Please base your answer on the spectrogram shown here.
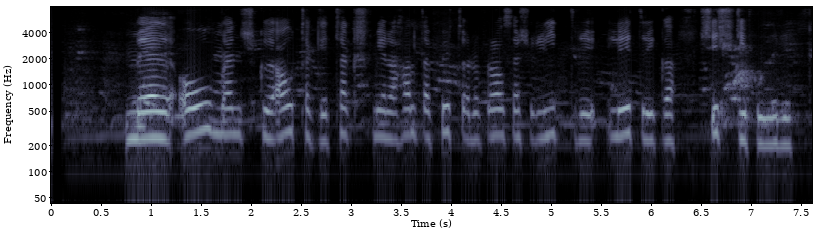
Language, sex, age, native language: Icelandic, female, 18-19, Icelandic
